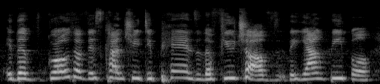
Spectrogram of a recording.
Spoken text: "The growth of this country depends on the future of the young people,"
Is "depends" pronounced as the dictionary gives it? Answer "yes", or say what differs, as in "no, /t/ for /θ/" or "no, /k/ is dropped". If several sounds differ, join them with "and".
yes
